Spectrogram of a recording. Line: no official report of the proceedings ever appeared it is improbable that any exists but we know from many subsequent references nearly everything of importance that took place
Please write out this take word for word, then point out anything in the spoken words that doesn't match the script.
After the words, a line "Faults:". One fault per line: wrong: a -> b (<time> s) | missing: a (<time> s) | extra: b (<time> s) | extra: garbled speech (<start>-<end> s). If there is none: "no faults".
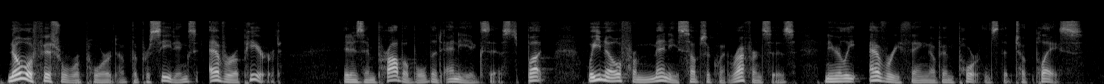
no official report of the proceedings ever appeared it is improbable that any exists but we know from many subsequent references nearly everything of importance that took place
Faults:
no faults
